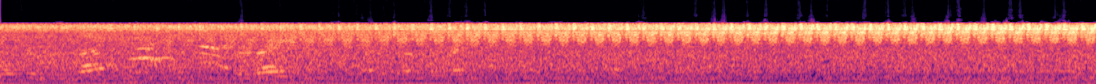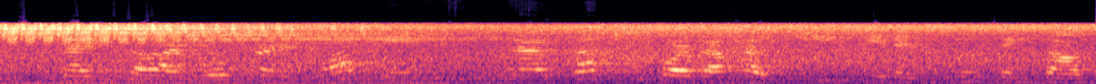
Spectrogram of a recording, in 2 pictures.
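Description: A cicada's buzzing call, swelling over several seconds and fading about seven seconds in, over distant voices and a low steady hum that stops near the end.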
